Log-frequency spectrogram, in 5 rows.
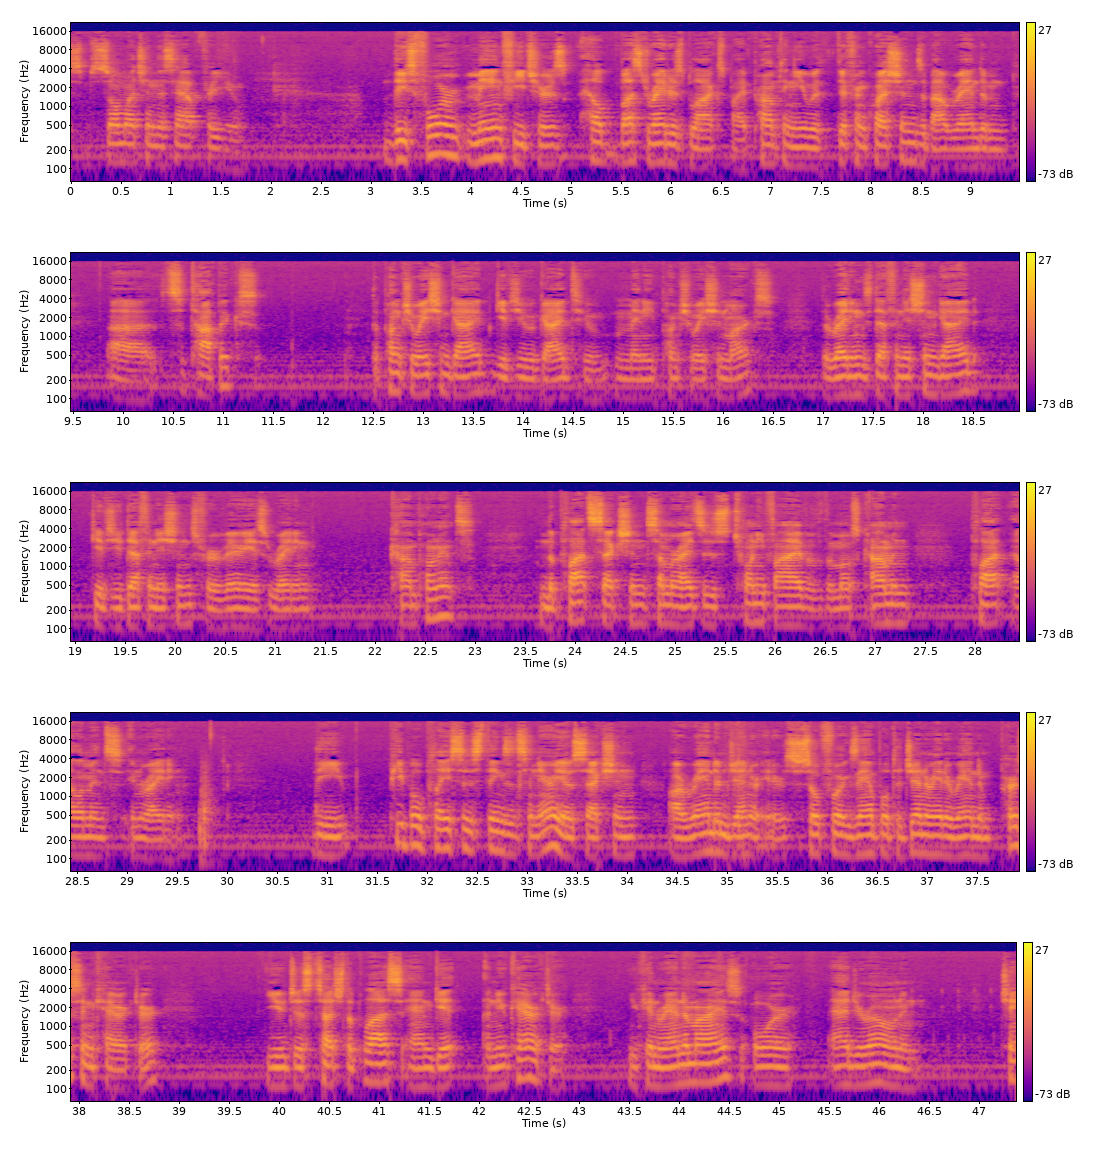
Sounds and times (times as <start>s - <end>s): Speech: 0.0s - 1.8s, 3.1s - 11.4s, 12.5s - 18.6s, 19.2s - 21.5s, 22.2s - 27.4s, 28.0s - 29.7s, 30.8s - 38.9s, 39.9s - 46.5s.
